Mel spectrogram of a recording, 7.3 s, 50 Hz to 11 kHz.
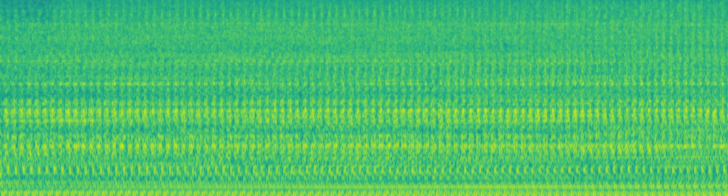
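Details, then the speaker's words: Deutz 1011 two-cylinder diesel driving an air compressor: lopes unevenly with hard, irregular chuffing knock about two to three per second; running rough, owner suspects a sticking valve, exhaust temperatures per cylinder to be checked. "something is absolutely Haywire"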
